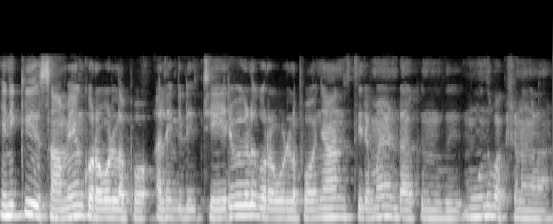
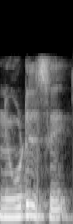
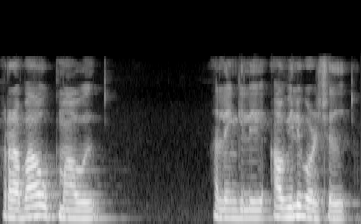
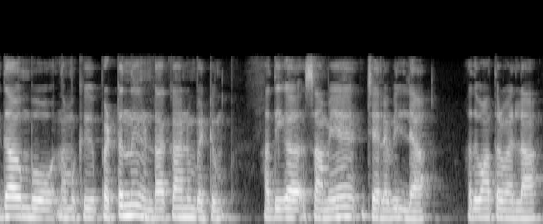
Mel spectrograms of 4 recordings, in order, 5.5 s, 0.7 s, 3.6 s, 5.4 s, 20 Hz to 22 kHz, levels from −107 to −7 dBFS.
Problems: none marked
